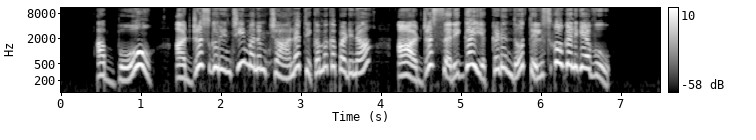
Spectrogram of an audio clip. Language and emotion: Telugu, surprised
